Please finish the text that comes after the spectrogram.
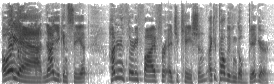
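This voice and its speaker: Chatty man in his forties, higher voice. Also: very animated, normal speed. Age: 40s. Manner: chatty and informal, thinking aloud with restarts. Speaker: immigration advisor hosting a live Q&A. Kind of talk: live-streamed explainer walking through a calculator.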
